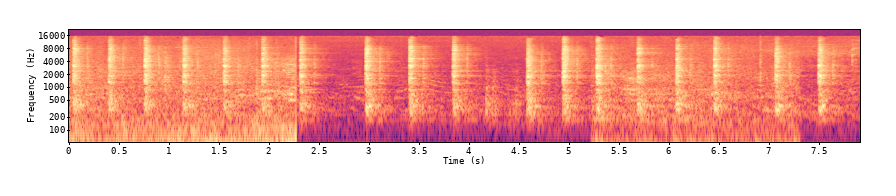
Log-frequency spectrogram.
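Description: Steady clock-like ticking, about two and a half ticks a second. A low wind rumble cuts in and out underneath.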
